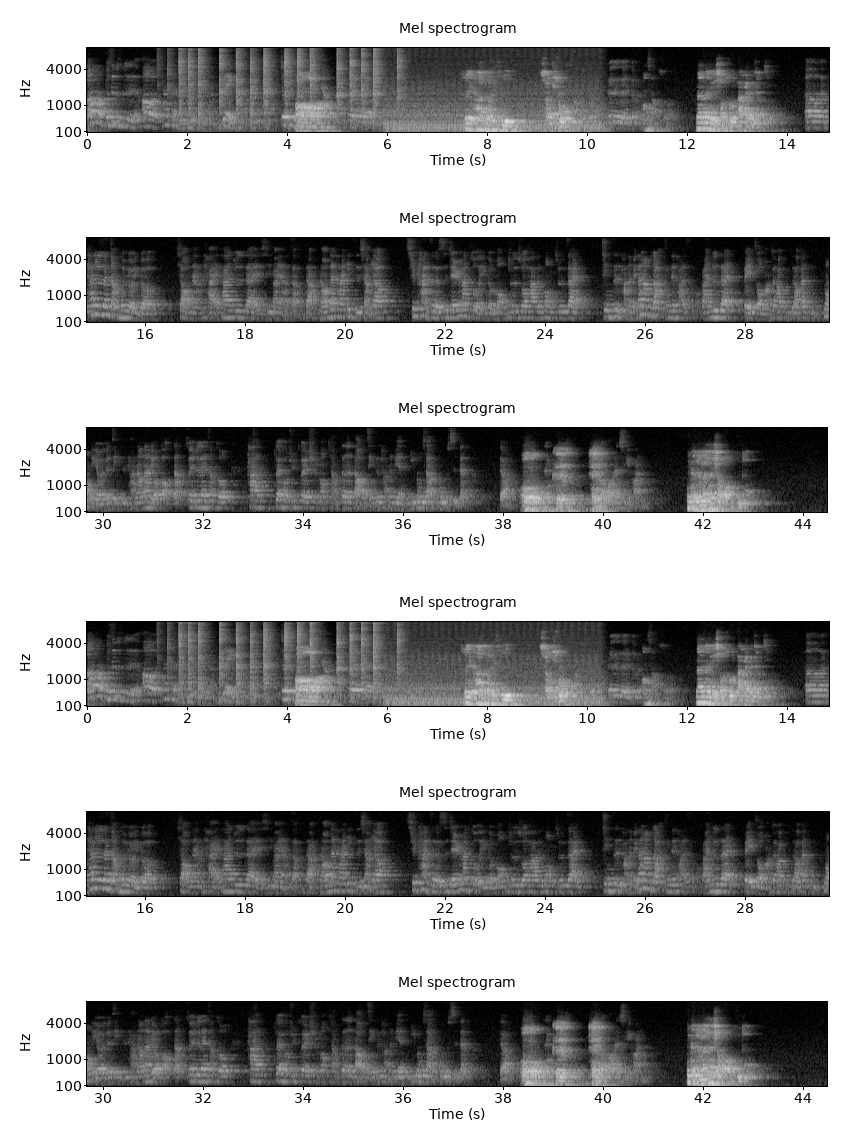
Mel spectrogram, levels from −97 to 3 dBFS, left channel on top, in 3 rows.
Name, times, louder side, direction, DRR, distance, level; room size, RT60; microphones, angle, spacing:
voice 1, 0.0-3.2 3.9-4.9 5.2-6.7 7.7-8.4 9.3-11.7 14.4-16.2 16.7-20.8 21.3-24.7 25.1-32.4 32.9-33.2 33.4-37.2 37.9-38.1 38.8-38.9 39.3-40.8, left 1 dB, 50° left, -2 dB, 0.6 m, -41 dB
sound 1, 1.4-2.4 2.6-3.6 4.0-4.6 5.0-5.9 6.2-6.3, right 1 dB, 5° right, 0.3 m, -32 dB
voice 2, 4.2-4.8 7.5-8.6 9.1-9.6 11.1-11.3 12.2-13.7 38.3-39.3 39.7-40.0 41.7-42.9, equal, 80° right, -2 dB, 0.8 m, -23 dB
sound 2, 5.9-10.3, equal, 45° right, 0.7 m, -37 dB
2.7 x 2.2 x 2.2 m, 0.94 s
head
